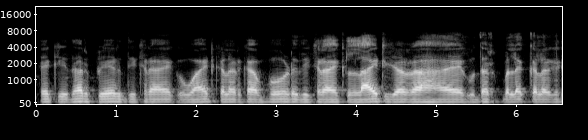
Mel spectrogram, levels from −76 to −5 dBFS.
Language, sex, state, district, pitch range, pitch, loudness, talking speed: Hindi, male, Bihar, Patna, 95-105 Hz, 100 Hz, -18 LUFS, 210 wpm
